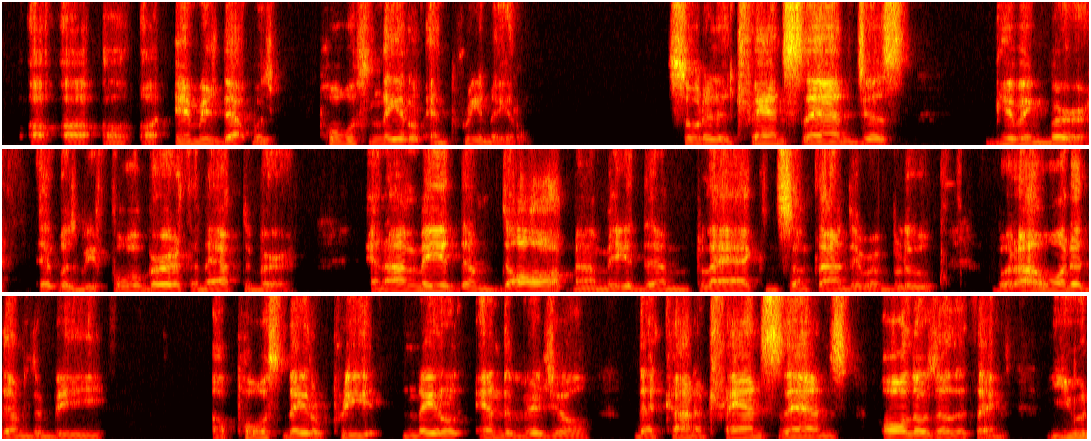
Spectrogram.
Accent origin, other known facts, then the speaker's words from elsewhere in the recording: the South, United States; as an African-American growing up in the South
